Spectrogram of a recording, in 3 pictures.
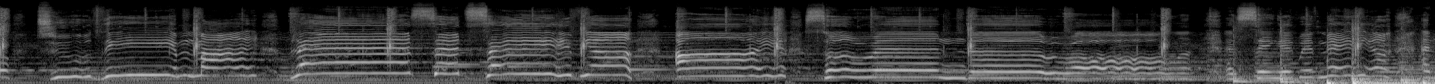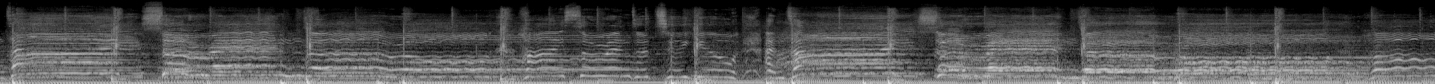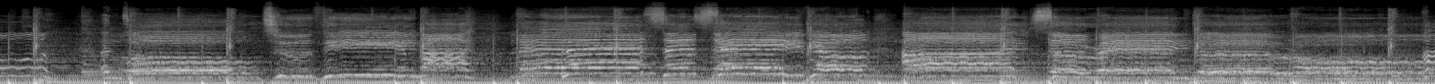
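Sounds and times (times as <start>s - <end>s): band with bass and drums: 12.4s - 43.0s
singers holding long notes: 14.3s - 43.0s.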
